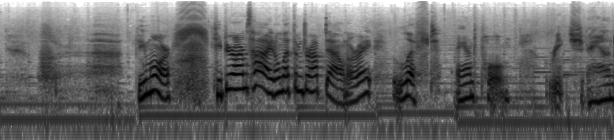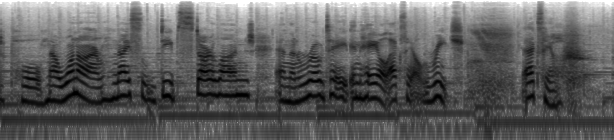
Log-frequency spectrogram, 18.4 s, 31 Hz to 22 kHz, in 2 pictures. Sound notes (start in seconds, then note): 2.6 inhales; 16.2 exhales; 16.2 inhales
